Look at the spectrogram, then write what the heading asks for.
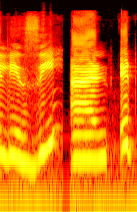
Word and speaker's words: Sie: हाँ, और दोस्तों उसको हम लिखते हैं SIE, तो वी डू not pronounce it एज साई, बट वो सी है, जी है, जी सिनेमा वाला जी है।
